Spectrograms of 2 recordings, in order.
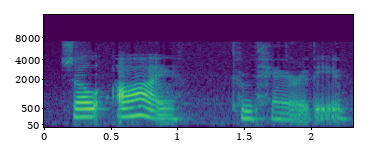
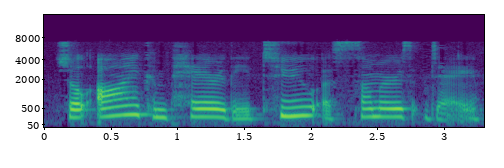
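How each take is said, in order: First: Slow line, beats weighed one by one; slow scansion reading. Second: Reading the verse with its beats; scansion reading. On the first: Teacher slowly sounding out the stresses for students. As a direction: weigh each syllable slowly. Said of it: "the very first word, shall". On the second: Teacher reading Shakespeare's verse aloud, stressing the beats. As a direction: read the line marking each stress. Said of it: "as I'm saying this aloud". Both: Shown as a demonstration.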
